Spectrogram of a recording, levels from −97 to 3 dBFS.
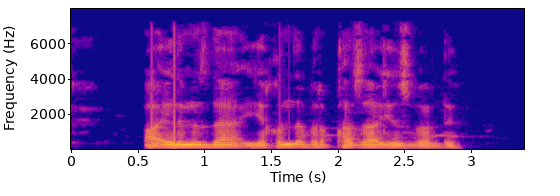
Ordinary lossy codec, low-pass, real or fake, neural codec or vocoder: MP3, 64 kbps; 7.2 kHz; real; none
